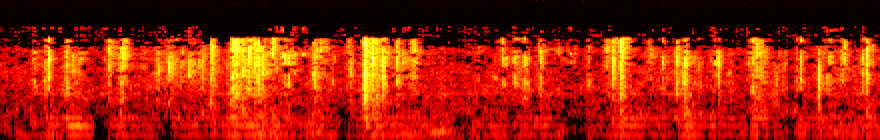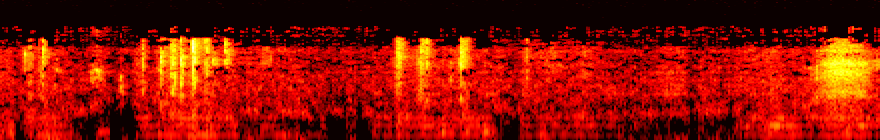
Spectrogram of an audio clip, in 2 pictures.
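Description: A computer keyboard is typed on during a role-playing game session, with scattered bursts of quick, light key clicks broken by short pauses, fairly faint over a low steady hum.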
